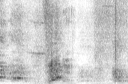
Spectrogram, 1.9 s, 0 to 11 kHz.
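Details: Boerboel at the Delatro Boerboels kennel, visited on 30 October 2013: one loud, broad, rough bark just before the one-second mark, then a shorter, fainter bark near the end, with people chatting close by.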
